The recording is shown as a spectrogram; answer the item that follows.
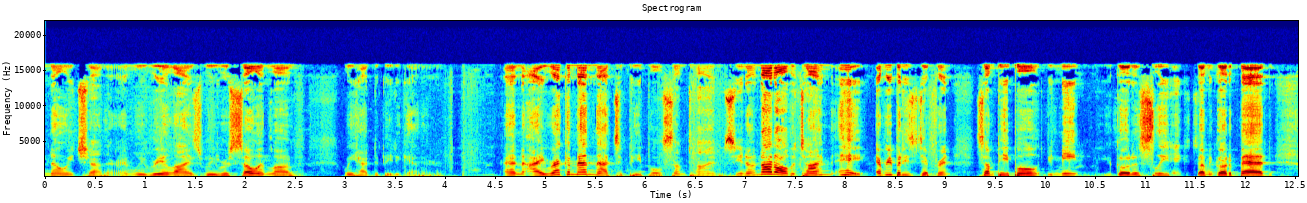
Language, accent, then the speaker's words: English; Pennsylvania, United States; Pennsylvania, my home state.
